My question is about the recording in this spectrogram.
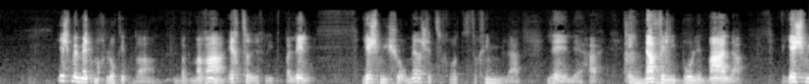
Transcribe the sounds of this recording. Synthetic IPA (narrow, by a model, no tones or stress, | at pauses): jeʃbe̞ːme̞t̪maχlo̞ket̪̚ba̰ | baɡmaʁae̞χt͡saʁiχleit̪pale̞l | jeʃmiʃuome̞ʁʃet͡sʁiχot͡siχiml | lelea | ejnavelibo̞le̞mala̰ | vejeʃ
